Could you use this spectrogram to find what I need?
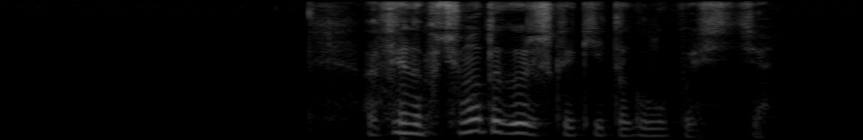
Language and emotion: Russian, neutral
